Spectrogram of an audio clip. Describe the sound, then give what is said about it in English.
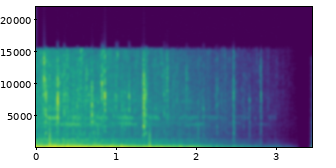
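A campfire crackles steadily, sharp pops and snaps over a low roaring rumble, fading out after about three seconds into silence before a brief sound cuts in at the very end. “Campfire.”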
